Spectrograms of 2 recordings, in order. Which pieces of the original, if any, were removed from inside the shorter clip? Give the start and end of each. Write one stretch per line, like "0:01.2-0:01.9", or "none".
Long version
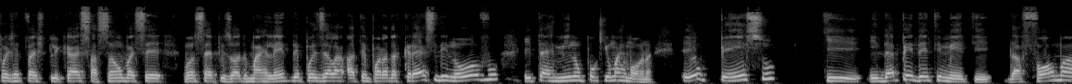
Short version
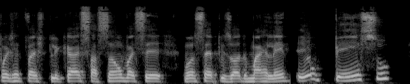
0:02.9-0:06.8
